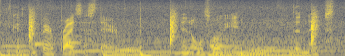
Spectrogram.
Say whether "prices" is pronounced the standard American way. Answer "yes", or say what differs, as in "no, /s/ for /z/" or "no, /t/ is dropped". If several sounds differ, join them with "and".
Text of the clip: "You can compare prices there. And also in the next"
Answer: no, /s/ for /z/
